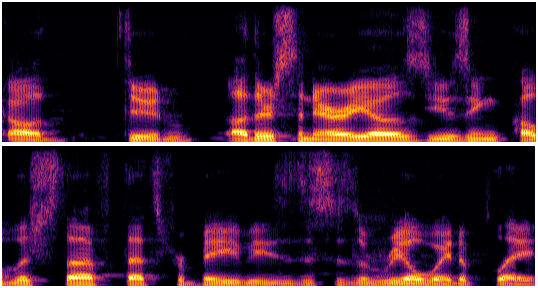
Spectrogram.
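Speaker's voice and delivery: ordinary talk, nothing marked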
